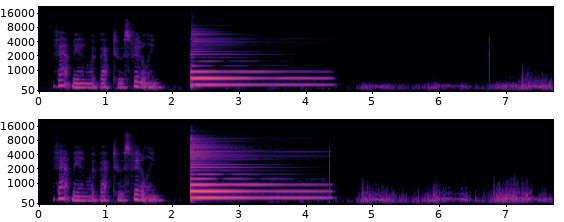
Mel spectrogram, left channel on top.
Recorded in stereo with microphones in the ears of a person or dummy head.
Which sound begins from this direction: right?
A guitar, at 2.3 s.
